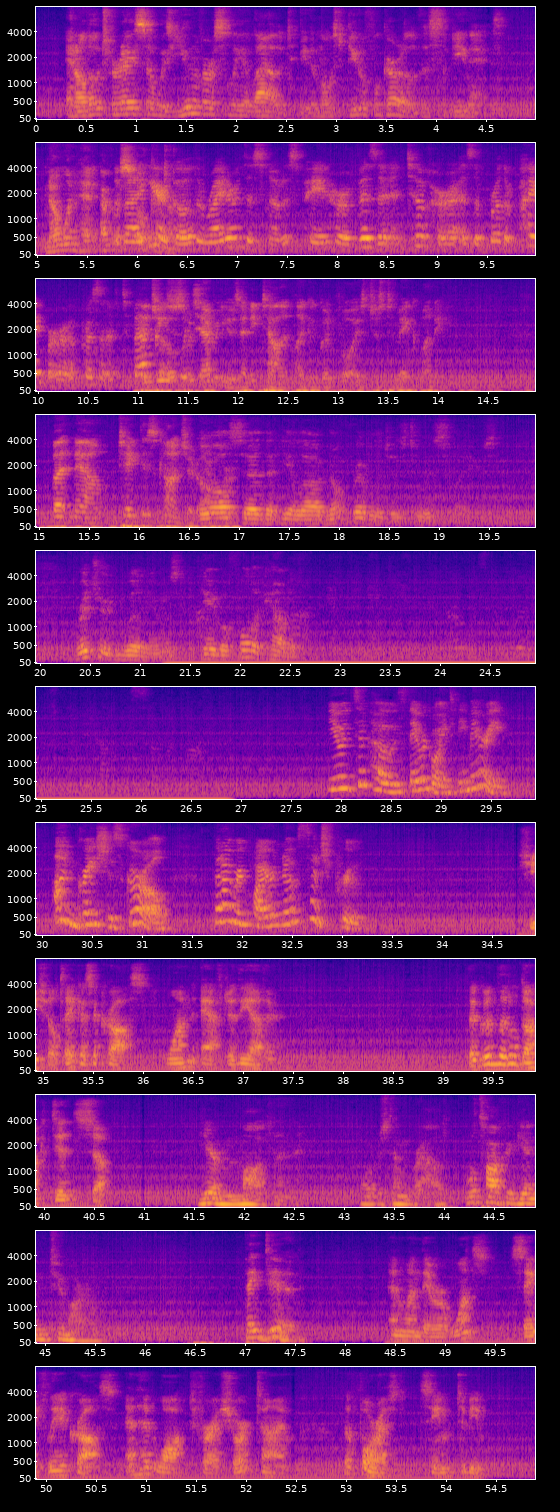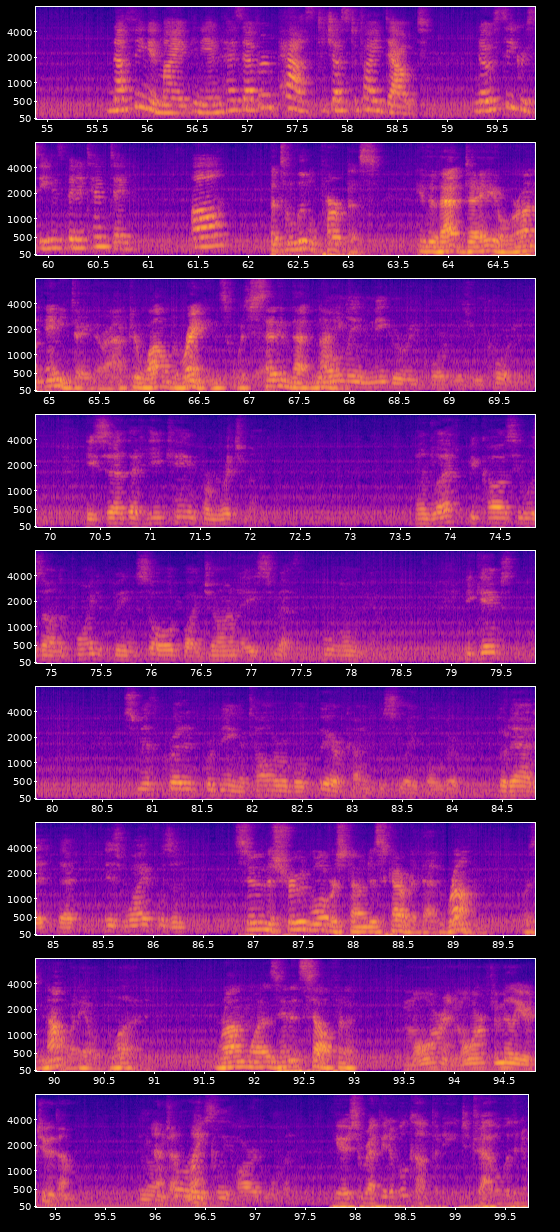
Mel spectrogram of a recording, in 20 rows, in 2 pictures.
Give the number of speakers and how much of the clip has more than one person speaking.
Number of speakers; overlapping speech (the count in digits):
8, about 6%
